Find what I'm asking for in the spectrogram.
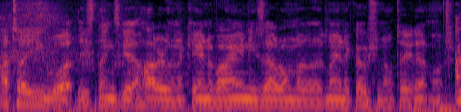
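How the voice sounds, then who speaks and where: A man talks very fast at a medium pitch in a strong coastal North Carolina accent. His intonation stays monotone and flat. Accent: thick coastal North Carolina. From coastal North Carolina, USA. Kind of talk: casual, folksy.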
